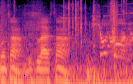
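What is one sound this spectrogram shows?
Buttons on a machine's keypad beep as they are pressed.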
